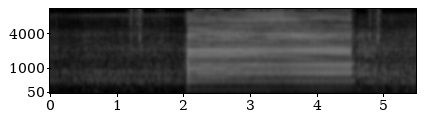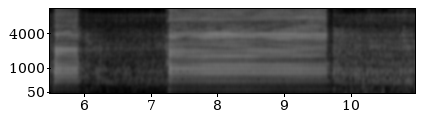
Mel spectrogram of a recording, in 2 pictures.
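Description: Diesel locomotive air horn sounding long, short, long, the end of the long-long-short-long grade-crossing signal. Between blasts and after the last one the locomotive's engine runs steadily.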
